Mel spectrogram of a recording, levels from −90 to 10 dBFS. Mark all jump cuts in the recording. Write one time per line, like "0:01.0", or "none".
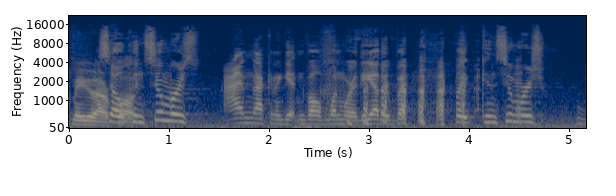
0:01.5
